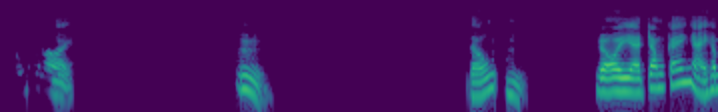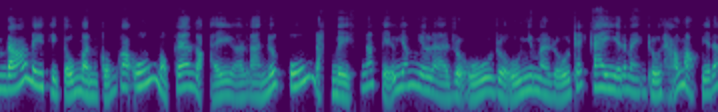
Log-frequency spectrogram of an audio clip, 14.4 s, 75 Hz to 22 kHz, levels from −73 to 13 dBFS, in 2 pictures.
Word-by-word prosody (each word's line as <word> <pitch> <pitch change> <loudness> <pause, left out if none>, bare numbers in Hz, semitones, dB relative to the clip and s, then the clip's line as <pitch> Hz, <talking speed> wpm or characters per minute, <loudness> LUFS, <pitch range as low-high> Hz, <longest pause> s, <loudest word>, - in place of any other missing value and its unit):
Đúng 190 +3 -32 0.3
rồi. - - -4 1.6
Ừm. 235 - -3 2.0
Đúng, 175 +8 -1
ừm. 180 -6 -7 0.7
Rồi, 215 0 +7
ờ, 205 -1 +6
trong 260 0 +3
cái 305 +5 +2
ngày 185 - +2
hôm 245 +1 0
đó 250 +10 +5
đi, 295 -3 +3
thì 195 - -1
tụi 175 +2 +3
mình 180 -5 0
cũng 155 +8 -5
có 275 +1 +1
uống 285 +8 +1
một - - -2
cái 270 +2 +3
loại, 175 - -3
gọi 160 +1 -7
là, 170 -1 -6
nước 275 - -2
uống 310 +10 +2
đặc - - -4
biệt, 175 -5 0
nó 290 +3 -4
kiểu - - -1
giống 285 +4 -3
như 250 -3 -2
là 165 -7 -4
rượu 180 +5 -1
rượu 185 -4 -1
nhưng 230 +3 -2
mà 195 -4 -3
rượu 165 +2 -2
trái 285 +8 -5
cây 265 -1 +1
vậy 225 - 0
đó 240 - -3
bạn, 210 -1 -7
rượu 180 -4 0
thảo 190 0 -3
mộc - - 0
vậy 195 - -2
đó. 260 - -2
220 Hz, 200 wpm, -21 LUFS, 180-265 Hz, 2.0 s, Rồi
